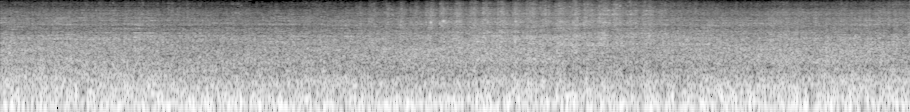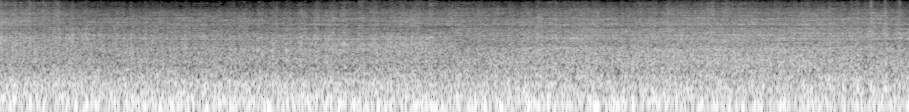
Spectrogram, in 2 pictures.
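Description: Freight cars of a long CSX freight train rolling past: a steady, loud rumble of steel wheels on the rails.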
